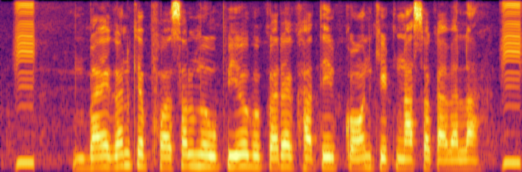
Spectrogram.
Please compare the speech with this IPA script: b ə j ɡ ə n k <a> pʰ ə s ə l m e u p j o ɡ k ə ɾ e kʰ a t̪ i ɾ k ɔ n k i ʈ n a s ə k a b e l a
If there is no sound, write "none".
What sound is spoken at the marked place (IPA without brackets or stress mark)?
e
